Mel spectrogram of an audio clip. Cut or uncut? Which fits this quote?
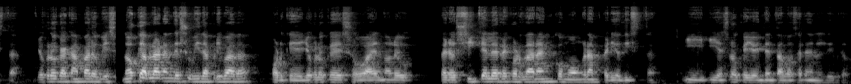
cut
